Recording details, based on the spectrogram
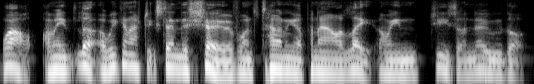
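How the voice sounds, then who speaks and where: A man's voice: mid-range voice, brisk, dry recording. Rambling playful man hosting a comedy stream. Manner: rambling, playful wordplay, stammering restarts. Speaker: comedy show host. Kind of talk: casual banter.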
